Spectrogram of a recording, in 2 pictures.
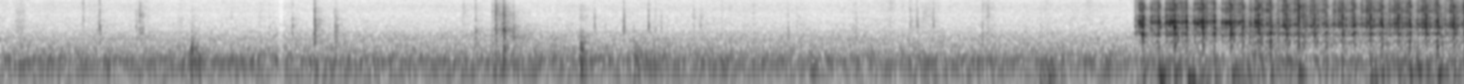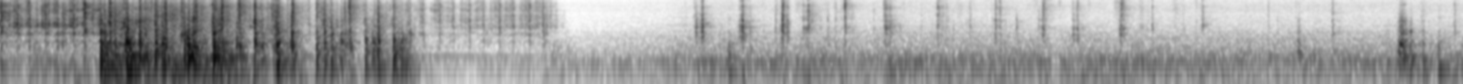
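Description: The motor unit of an electronic flopping toy fish runs for about nine seconds with a loud, fast mechanical clatter of its gearbox and swinging tail arm, heavier and deeper in the middle, then stops abruptly. Before it, light handling clicks on the plastic case; after it, small ticks of a screwdriver working at the case's screws.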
